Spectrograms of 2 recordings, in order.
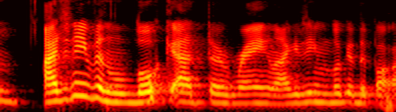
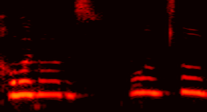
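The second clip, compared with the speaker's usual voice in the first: tiny, high hushed voice; very soft, high-pitched retold gasp of realisation; hushed awe; 10 semitones higher, 21 dB quieter than usual. Telling friend how she reacted to their song, hushed awe.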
